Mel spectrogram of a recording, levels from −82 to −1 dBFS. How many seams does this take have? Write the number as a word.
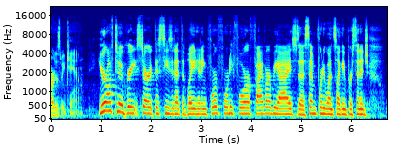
one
